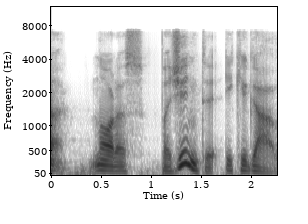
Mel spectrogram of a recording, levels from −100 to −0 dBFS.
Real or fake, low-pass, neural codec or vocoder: fake; 7.2 kHz; codec, 16 kHz, 1 kbps, X-Codec, HuBERT features, trained on LibriSpeech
